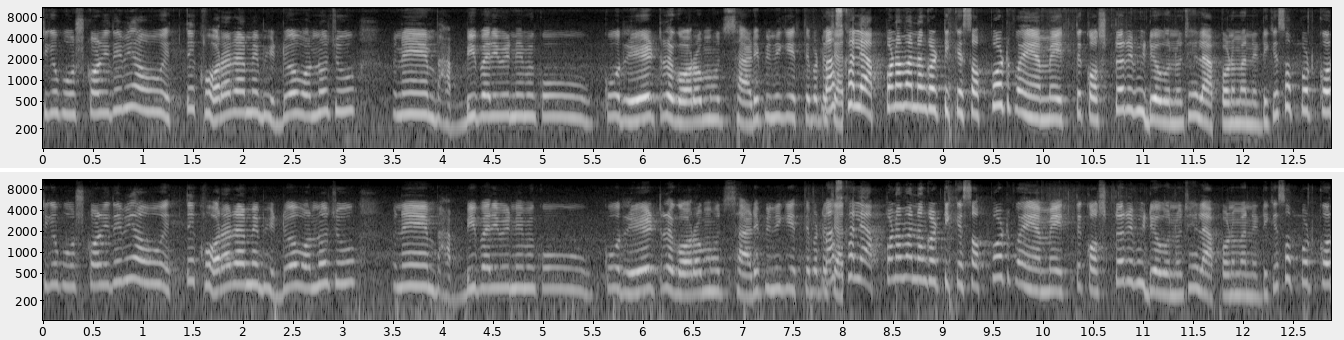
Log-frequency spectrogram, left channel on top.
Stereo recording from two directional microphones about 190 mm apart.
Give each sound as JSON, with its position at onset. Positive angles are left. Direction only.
{"t": 0.1, "sound": "a woman's voice", "side_deg": 20}
{"t": 8.0, "sound": "a woman's voice", "side_deg": 40}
